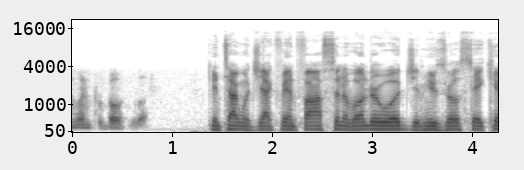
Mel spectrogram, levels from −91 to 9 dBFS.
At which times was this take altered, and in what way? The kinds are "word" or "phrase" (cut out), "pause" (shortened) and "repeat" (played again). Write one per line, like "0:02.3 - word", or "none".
none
